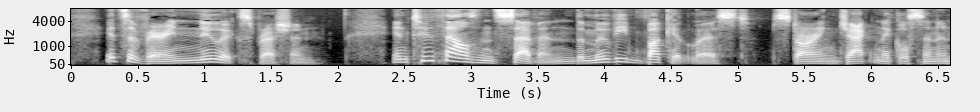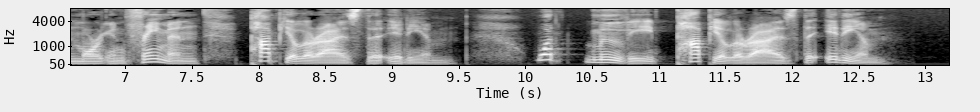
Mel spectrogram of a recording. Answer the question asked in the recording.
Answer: The movie Bucket List popularized the idiom.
